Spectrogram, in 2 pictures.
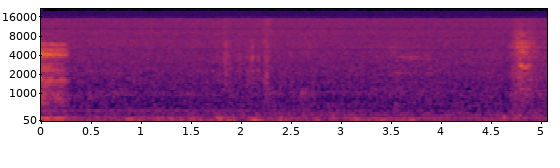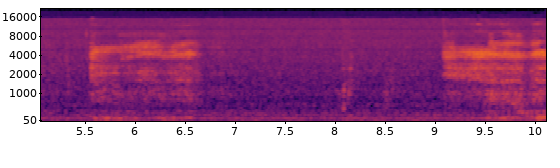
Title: My Dog Snoring and Wiggin Out in His Sleep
